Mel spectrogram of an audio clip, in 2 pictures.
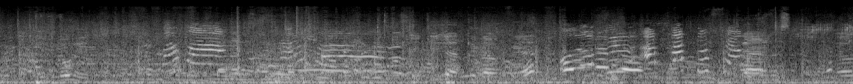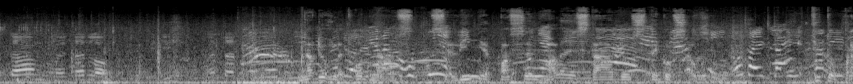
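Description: Children and adults chatter and exclaim excitedly nearby.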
